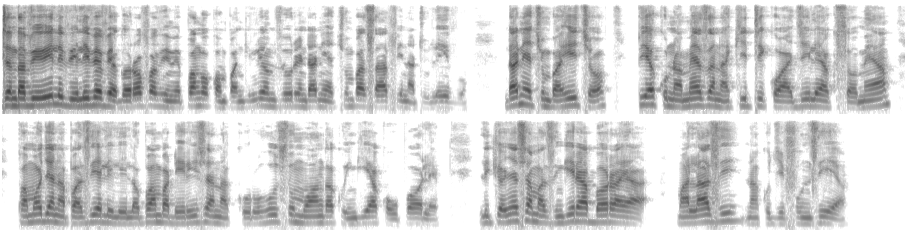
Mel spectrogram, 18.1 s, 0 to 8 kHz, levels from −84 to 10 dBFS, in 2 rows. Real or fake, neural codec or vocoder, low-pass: real; none; 7.2 kHz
